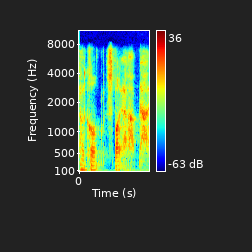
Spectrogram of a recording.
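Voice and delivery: a mock whispered excuse; a hushed Tenth Doctor aside. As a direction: murmur it like a sheepish secret. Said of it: "And why his hair's not".

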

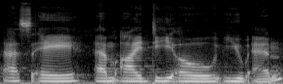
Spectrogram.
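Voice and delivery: letters spelled one by one; slow, clear spelling of each letter; spelling out slowly. Shown as a demonstration. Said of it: "samidoun dot net".

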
